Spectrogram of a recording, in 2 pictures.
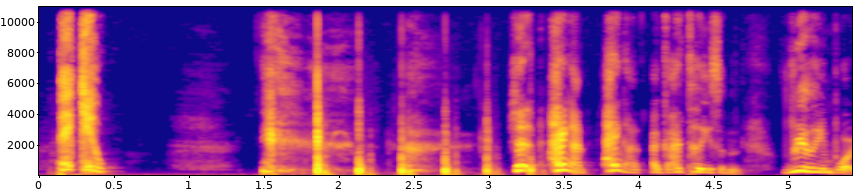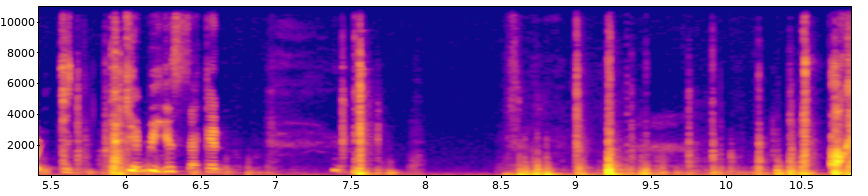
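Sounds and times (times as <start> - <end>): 
speech: 0.3 - 0.5, 3.2 - 7.0
key jiggling and clicking in a door lock: 5.5 - 6.2, 7.4 - 7.9, 9.0 - 10.7.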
